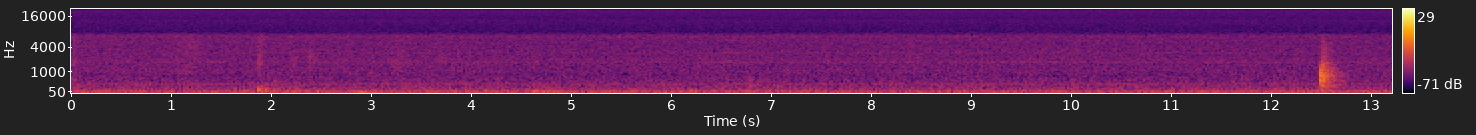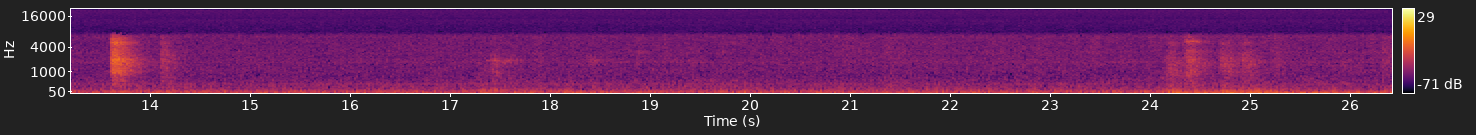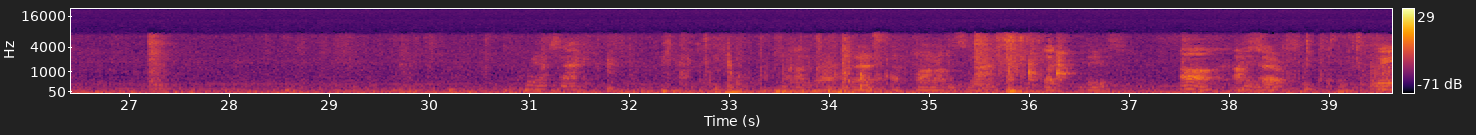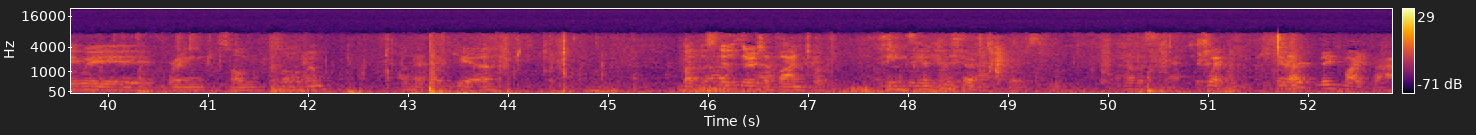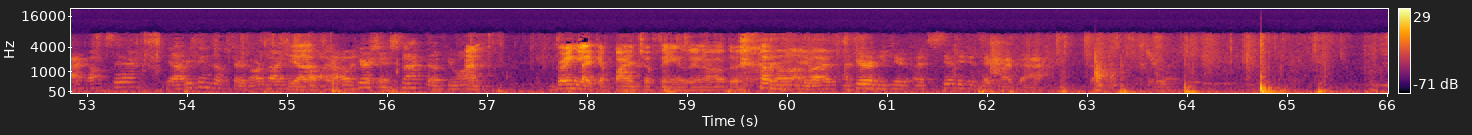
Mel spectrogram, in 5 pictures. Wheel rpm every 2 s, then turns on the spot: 0, 0, 0, 0, 0, 0, 0, 0, 0, 0, 0, 0, 0, 0, 0, 0, 0, 0, 0, 0, 0, 0, 0, 0, 0, 0, 0, 0, 0, 0, 0, 0, 0.
none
